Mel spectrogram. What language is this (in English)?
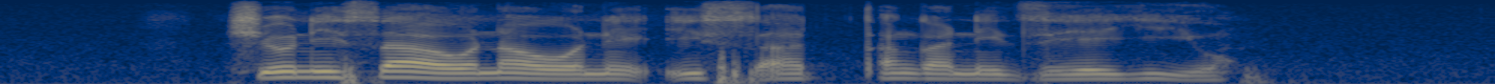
Venda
